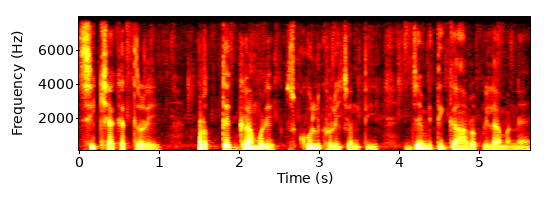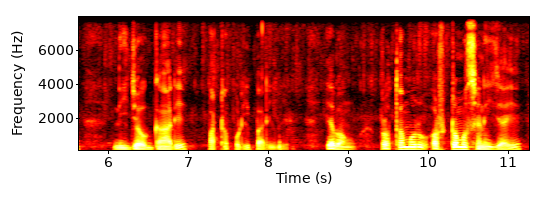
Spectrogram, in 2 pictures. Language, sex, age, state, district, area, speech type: Odia, male, 45-60, Odisha, Boudh, rural, spontaneous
